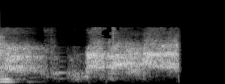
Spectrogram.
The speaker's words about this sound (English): And we interrupt this program with a barking dog. Yeah, my pups. Sorry.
